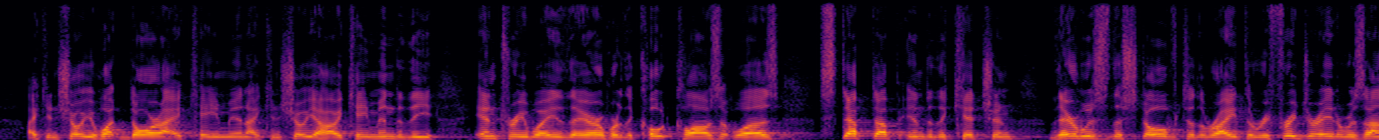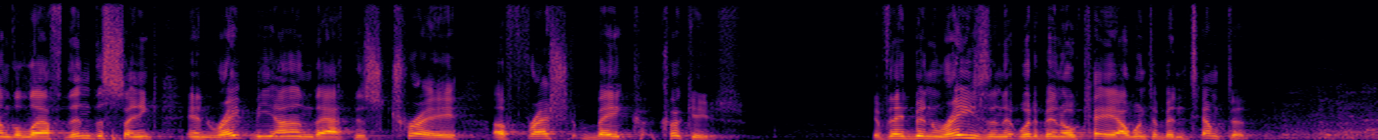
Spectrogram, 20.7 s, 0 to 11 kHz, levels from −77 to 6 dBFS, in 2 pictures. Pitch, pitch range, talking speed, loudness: 150 Hz, 145-160 Hz, 205 wpm, -20 LUFS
